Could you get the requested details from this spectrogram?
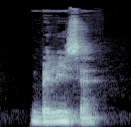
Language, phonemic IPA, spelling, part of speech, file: Romanian, /beˈli.ze/, Belize, proper noun, LL-Q7913 (ron)-Belize.wav
- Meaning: Belize (an English-speaking country in Central America, formerly called British Honduras)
